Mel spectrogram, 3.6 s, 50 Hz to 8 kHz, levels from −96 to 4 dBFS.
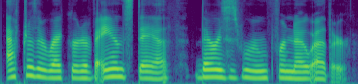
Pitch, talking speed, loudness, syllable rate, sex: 210 Hz, 200 wpm, -17 LUFS, 5.1 syllables/s, female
